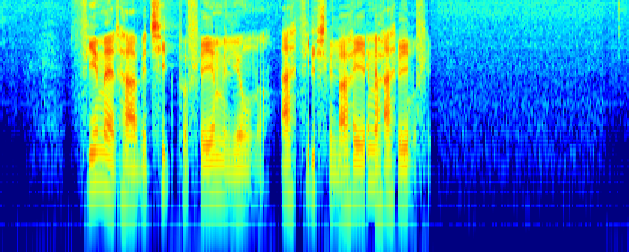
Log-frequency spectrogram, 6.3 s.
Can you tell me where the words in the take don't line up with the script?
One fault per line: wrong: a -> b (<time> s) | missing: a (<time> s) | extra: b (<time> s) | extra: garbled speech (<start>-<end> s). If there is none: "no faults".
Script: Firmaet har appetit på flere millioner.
extra: garbled speech (2.8-4.3 s)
